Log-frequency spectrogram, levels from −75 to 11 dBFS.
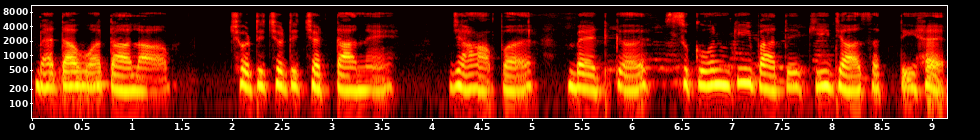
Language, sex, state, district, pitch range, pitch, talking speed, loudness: Hindi, male, Madhya Pradesh, Dhar, 200-240 Hz, 225 Hz, 105 wpm, -15 LUFS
